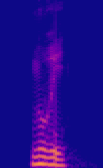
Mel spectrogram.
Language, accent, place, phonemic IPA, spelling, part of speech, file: French, France, Lyon, /nu.ʁi/, nourri, adjective / verb, LL-Q150 (fra)-nourri.wav
- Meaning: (adjective) 1. fed, nourished 2. heavy, sustained; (verb) past participle of nourrir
